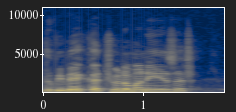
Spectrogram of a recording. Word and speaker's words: Chudamani: He also authored one of you will have to correct my pronunciation, the Viveka Chudamani, is it? Chudamani.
